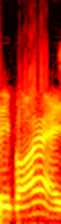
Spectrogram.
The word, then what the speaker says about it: Ybarra: Dustin Ybarra, yeah.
